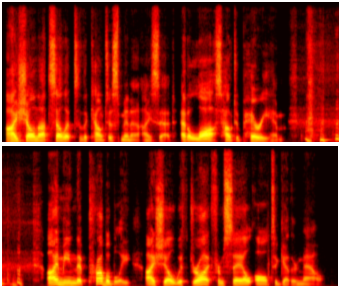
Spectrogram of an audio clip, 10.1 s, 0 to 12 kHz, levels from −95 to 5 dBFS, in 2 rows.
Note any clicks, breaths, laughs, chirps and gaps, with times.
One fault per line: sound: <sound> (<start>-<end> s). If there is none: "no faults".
sound: laugh (4.5-5.4 s)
